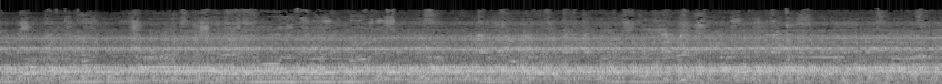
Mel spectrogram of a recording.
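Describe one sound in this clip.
Loud droning electronic music plays through speakers.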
